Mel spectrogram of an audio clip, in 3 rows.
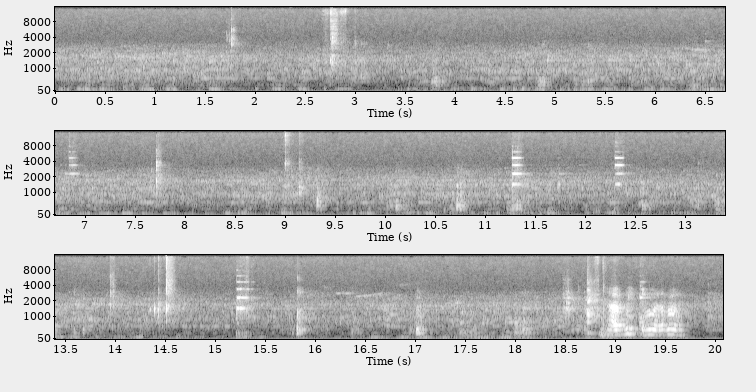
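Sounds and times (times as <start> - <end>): crackers crunched in mouth: 2.7 - 3.2.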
